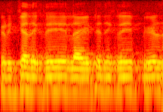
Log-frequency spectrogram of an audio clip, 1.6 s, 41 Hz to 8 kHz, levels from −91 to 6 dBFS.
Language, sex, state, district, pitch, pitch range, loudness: Hindi, male, Chhattisgarh, Raigarh, 110 Hz, 105-110 Hz, -23 LUFS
